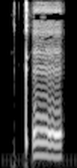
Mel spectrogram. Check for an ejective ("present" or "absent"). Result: present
